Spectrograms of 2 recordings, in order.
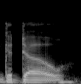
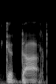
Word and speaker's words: Gadot: Somebody on the internet said that it's not Godot, like French. It's Godot because she's Israeli.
